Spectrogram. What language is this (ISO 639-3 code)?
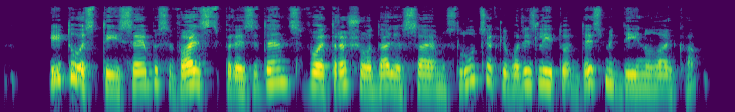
ltg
